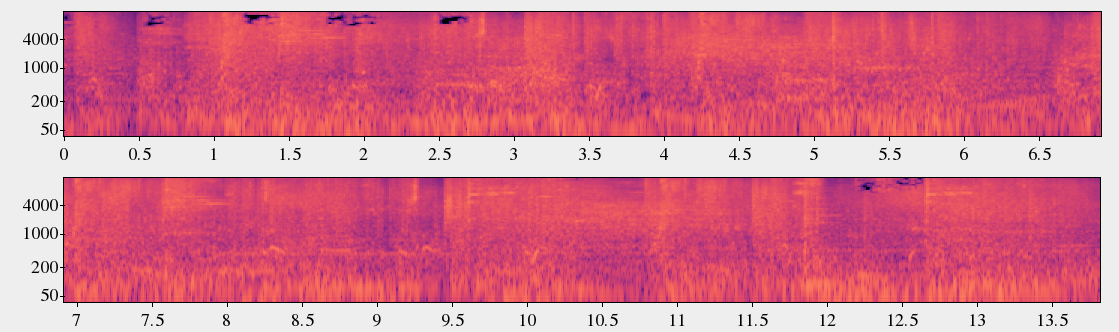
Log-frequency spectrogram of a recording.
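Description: Magic blasts and impacts crackle and burst in a fast fight.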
